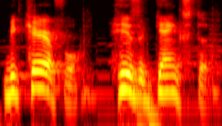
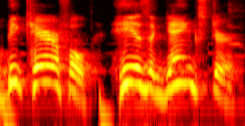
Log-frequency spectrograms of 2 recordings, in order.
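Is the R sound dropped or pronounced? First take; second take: dropped; pronounced. First: The R sounds are dropped. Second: The R sounds are pronounced. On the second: "ao invés de falar assim"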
